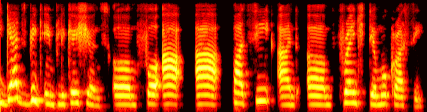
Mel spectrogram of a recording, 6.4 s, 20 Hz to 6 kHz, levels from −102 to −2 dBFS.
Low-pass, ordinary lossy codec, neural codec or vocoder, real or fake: 5.4 kHz; none; none; real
